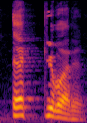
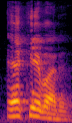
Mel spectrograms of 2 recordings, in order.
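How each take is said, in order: First: এক্কেবারে with a held, doubled kk; emphatic doubled k. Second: Said in the usual way. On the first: Shown as a demonstration. Teacher shows the emphatic form of the word. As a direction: lean on the k of এক্কেবারে. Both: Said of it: "জোর দিয়ে বলতে গেলে আমরা বলি কি".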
